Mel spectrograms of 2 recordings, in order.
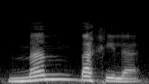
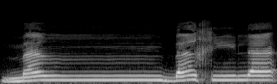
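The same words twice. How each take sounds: First: من بخیله with the lips fully closed on a clear m; wrong way: a plain, fully released m in من; slow من بخیله with a full m; m fully pronounced. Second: من بخیل very slowly, the m barely closed, with a long nasal hum; drawn-out, higher tajweed chant of من بخیل; hidden nasal m. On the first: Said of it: "اینجا میم کاملاً اظهار شد". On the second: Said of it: "توجه کنید". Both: Shown as a demonstration.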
